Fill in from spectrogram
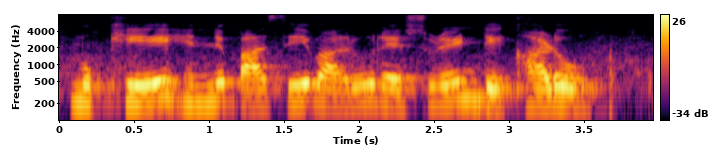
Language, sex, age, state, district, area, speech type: Sindhi, female, 30-45, Maharashtra, Mumbai Suburban, urban, read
